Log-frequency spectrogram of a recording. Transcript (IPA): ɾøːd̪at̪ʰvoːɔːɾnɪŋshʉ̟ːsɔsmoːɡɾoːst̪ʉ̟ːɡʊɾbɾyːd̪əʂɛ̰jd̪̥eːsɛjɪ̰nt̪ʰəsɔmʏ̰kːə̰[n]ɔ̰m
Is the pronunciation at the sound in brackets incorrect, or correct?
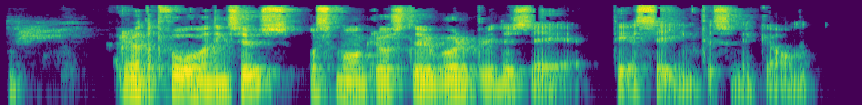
incorrect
